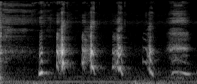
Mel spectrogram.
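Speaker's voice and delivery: high peal of laughter; amused laughter. Real, not acted. Owner cracked up by the dog answering back, laughing hard. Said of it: "Naloka ako sa'yo".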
